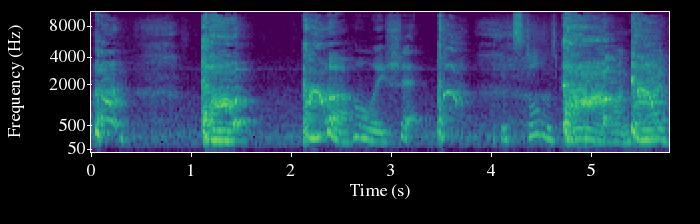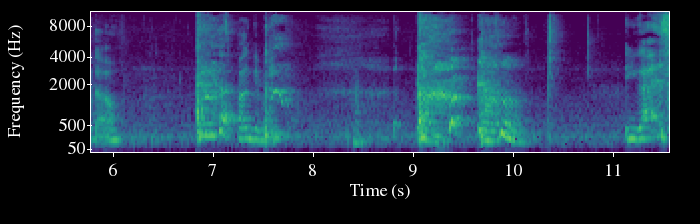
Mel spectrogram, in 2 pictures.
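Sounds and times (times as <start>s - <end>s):
harsh forceful coughs: 0.0s - 0.4s, 1.1s - 2.4s, 3.4s - 3.9s, 4.7s - 5.8s, 6.8s - 7.9s, 8.8s - 10.2s
speech: 2.8s - 3.4s, 4.0s - 6.2s, 7.2s - 7.8s, 11.1s - 11.5s.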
